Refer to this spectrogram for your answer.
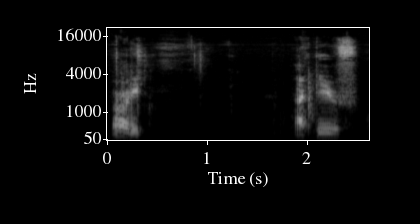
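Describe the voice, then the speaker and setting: A man's voice: fairly high pitch, slow, a bit bright. A man giving a casual hands-on demonstration, thinking aloud in a laid-back, unscripted way as he works. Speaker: hobbyist presenter.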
